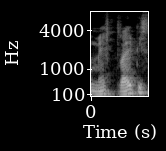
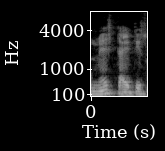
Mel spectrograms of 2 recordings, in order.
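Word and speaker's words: mastitis: तो मेस्ट्राइटिस भी ऐसे देखा हुआ लगता है, तो मेस्ट्राइटिस नहीं होता, वो मेस्टाइटिस होता है।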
